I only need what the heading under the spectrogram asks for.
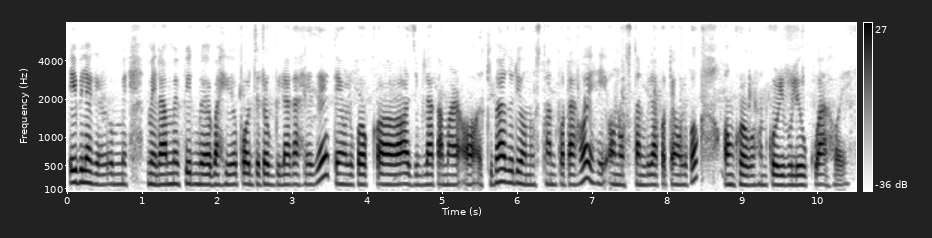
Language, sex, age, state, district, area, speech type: Assamese, female, 18-30, Assam, Sivasagar, rural, spontaneous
